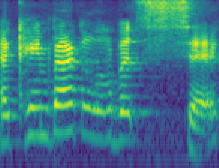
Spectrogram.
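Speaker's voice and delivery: a little bit stressed and stretched out.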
